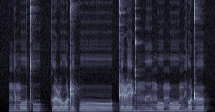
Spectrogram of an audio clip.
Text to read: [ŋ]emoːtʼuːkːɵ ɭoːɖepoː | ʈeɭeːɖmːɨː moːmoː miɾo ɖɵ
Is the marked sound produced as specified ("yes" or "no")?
yes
